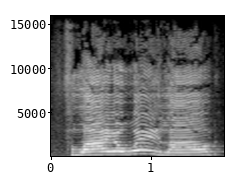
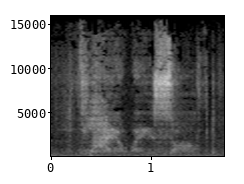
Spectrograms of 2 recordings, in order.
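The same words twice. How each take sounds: First: High, loud call. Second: Very soft whisper. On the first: Librarian calling loudly to the loud bluebird. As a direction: belt it out to the loud bird. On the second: Librarian whispering to the soft bluebird. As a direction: breathe it out gently. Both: Shown as a demonstration.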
